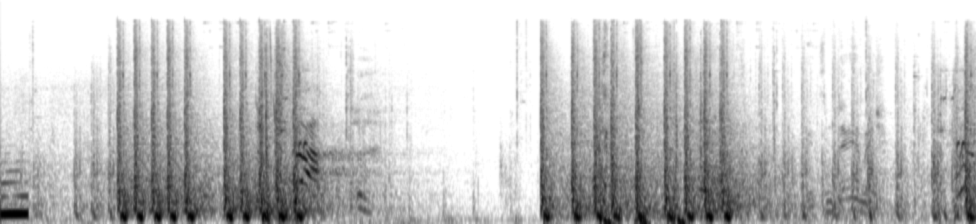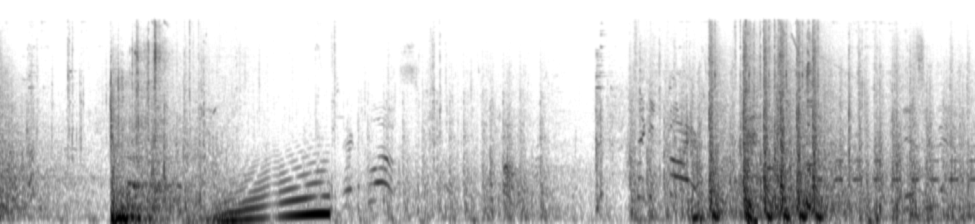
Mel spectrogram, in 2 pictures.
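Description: A pistol fires rapid bursts of shots.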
